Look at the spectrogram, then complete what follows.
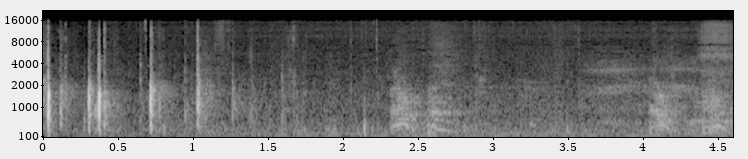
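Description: Scattered hand claps of applause dying away in the first second, then two faint short whining sounds of bending pitch, about two and four seconds in.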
